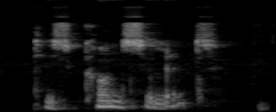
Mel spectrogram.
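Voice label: "disconsolate", British English; pronunciations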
